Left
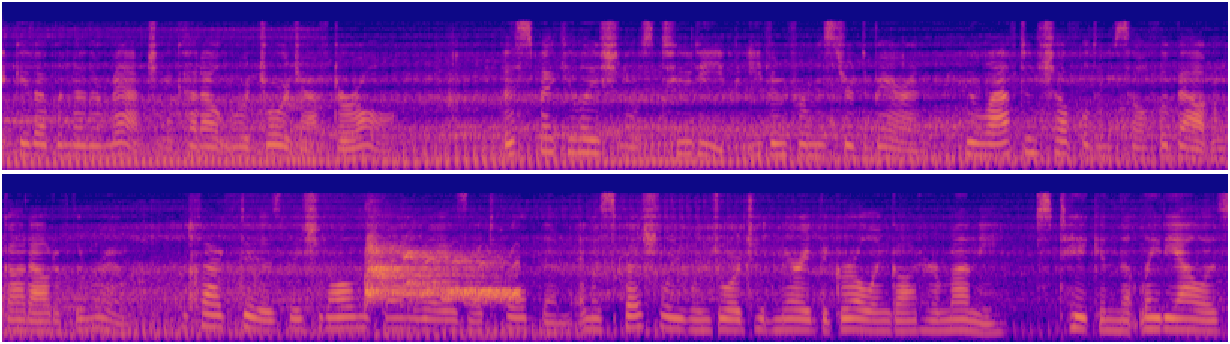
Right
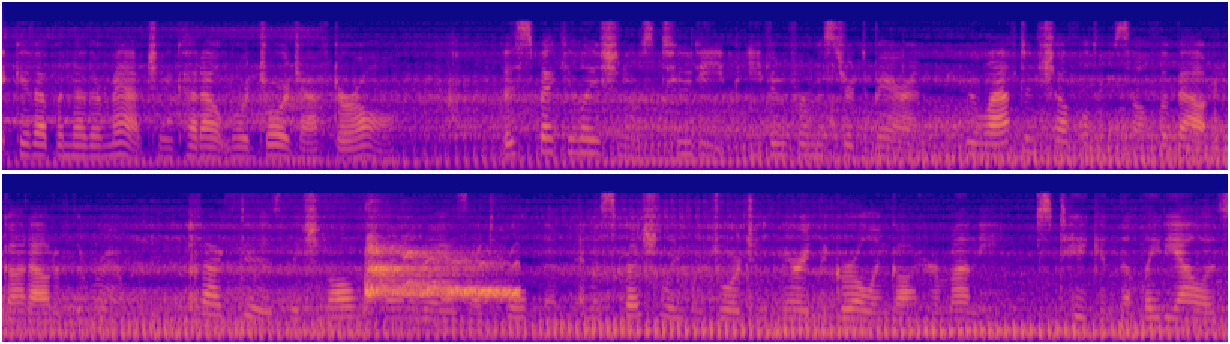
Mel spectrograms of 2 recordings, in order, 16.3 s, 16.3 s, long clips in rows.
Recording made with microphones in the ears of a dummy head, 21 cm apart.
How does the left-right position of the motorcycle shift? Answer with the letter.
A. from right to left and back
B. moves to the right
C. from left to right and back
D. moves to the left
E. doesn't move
B.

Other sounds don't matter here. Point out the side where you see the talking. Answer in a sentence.
You can hear the talking on the left.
